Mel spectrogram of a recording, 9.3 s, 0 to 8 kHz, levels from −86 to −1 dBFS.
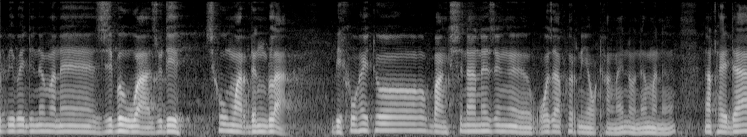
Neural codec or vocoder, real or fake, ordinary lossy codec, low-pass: codec, 16 kHz, 16 kbps, FunCodec, trained on LibriTTS, 50 frames a second; fake; none; none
